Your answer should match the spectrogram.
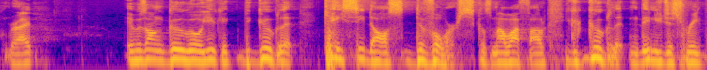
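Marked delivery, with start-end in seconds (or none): none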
